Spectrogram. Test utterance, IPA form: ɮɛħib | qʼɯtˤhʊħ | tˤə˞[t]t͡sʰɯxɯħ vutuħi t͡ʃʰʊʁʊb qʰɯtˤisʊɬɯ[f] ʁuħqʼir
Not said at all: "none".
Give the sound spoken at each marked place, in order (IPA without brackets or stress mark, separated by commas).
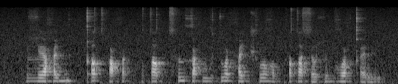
tˤ, b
